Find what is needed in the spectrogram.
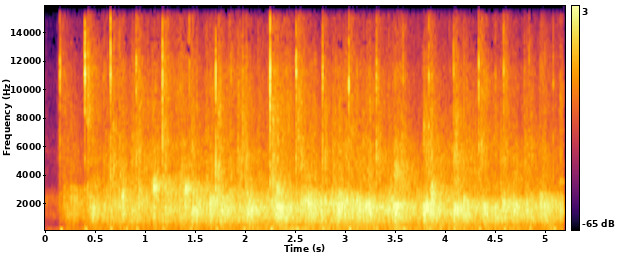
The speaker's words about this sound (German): Genau, ein Applaus für das POC, das Phone Operation Center.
